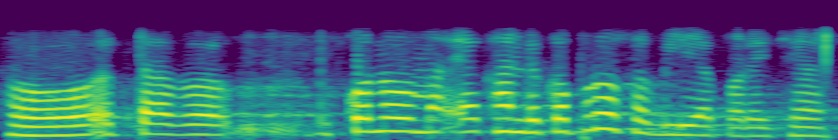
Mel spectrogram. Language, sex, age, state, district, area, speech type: Maithili, female, 45-60, Bihar, Supaul, urban, conversation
